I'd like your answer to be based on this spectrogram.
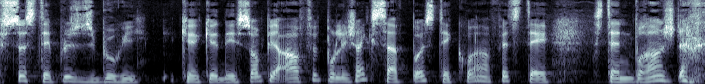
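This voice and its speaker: This very clean recording has a silent background. On it, a man talks with ordinary pitch variation. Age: 20s. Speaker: community radio host. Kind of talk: casual radio interview.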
